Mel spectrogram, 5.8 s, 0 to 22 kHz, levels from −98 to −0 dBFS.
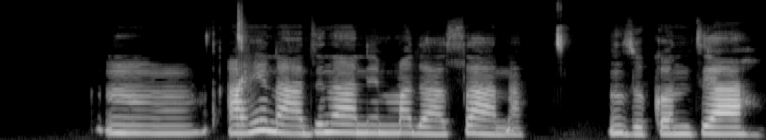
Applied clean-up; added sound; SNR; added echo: neural mask model Resemble Enhance denoiser.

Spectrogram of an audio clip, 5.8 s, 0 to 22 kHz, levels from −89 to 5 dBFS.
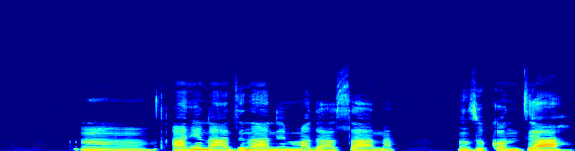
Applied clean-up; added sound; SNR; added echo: none; none; none; none.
